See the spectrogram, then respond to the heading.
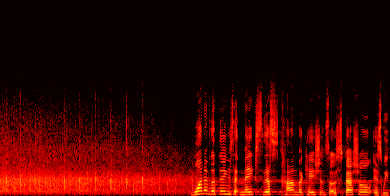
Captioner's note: applause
